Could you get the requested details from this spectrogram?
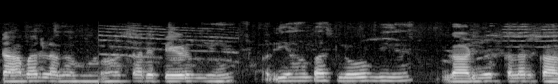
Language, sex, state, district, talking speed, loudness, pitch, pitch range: Hindi, male, Rajasthan, Churu, 170 wpm, -17 LUFS, 150 Hz, 145-160 Hz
